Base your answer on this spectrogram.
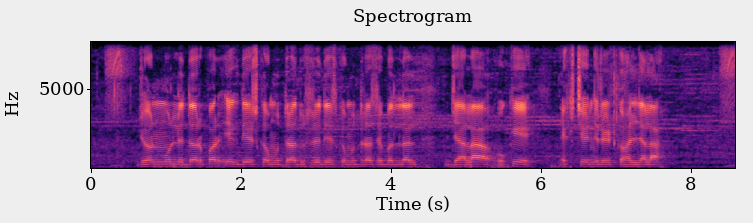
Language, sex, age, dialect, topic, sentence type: Bhojpuri, male, 18-24, Western, banking, statement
